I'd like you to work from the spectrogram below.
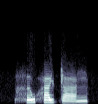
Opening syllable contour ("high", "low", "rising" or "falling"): rising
